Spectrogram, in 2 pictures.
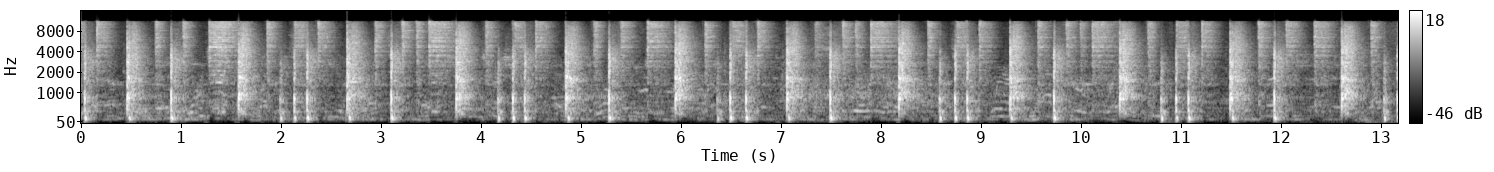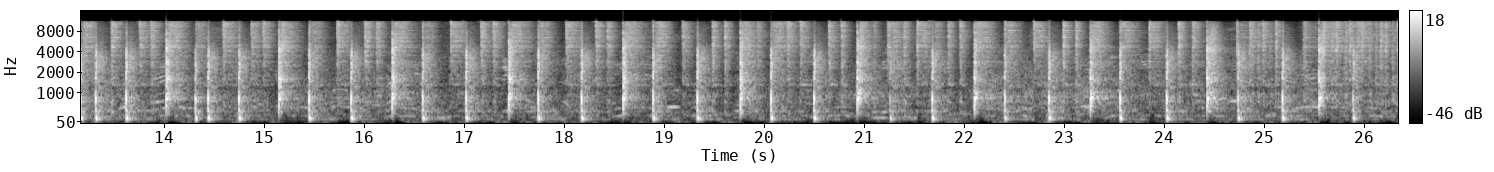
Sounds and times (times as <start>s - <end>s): Bass drum: 0.0s - 26.1s
Drum kit: 0.0s - 26.3s
Hi-hat: 0.0s - 26.3s
Snare drum: 0.0s - 26.3s
Speech: 0.0s - 26.3s.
